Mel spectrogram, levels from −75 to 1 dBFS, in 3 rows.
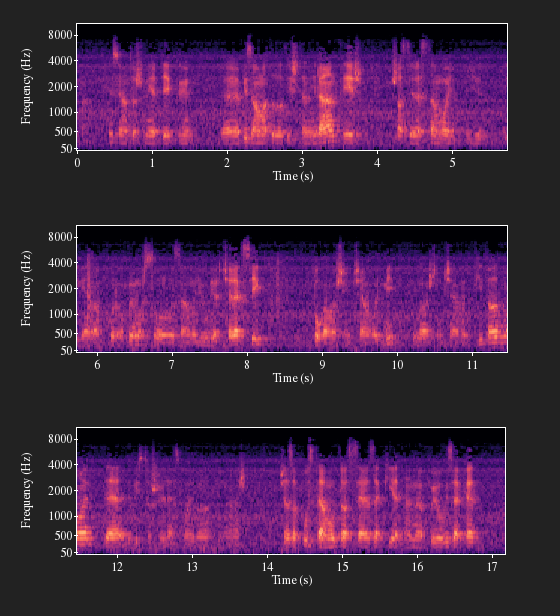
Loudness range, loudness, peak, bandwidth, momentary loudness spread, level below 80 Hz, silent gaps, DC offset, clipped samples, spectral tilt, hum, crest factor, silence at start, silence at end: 4 LU; -22 LUFS; 0 dBFS; 8.6 kHz; 13 LU; -62 dBFS; none; under 0.1%; under 0.1%; -2.5 dB/octave; none; 22 dB; 0 s; 0 s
